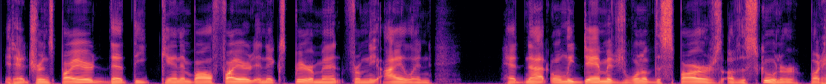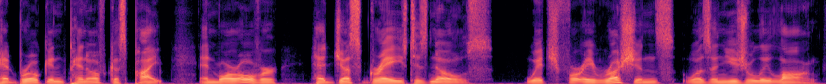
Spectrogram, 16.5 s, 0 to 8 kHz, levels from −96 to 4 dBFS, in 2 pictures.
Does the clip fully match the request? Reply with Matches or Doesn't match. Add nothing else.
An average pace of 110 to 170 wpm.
Matches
